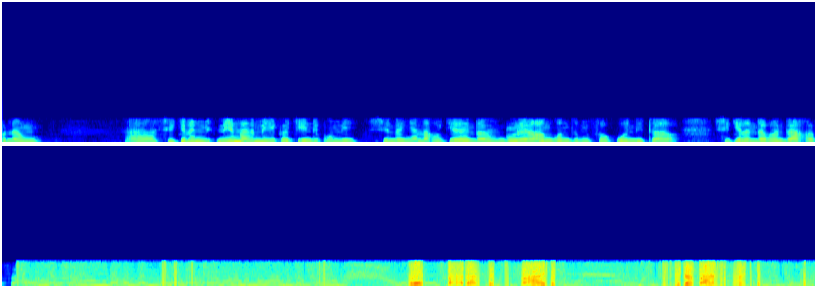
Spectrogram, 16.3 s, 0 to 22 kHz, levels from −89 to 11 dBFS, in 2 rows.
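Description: For the first 8.27 seconds the speech sounds like ordinary telephone audio, narrow and capped below 4 kHz. From 8.27 s to the end there's a mu-law and A-law mix-up: the A-law bytes are being decoded as mu-law. Because the two curves map levels differently, loudness gets scrambled, with some parts too hot and others too soft. The speech turns harsh and gritty, and the quietest samples jump well above silence, so the pauses fill with hiss.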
